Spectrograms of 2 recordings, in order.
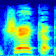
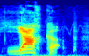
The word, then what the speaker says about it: Jacob: last time it is pronounced it is not pronounced jacob silverberg it's yakup if i get someone going up to me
